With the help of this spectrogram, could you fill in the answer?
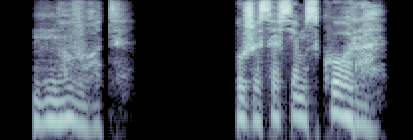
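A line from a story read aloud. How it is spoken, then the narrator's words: Whisper. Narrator (Russian): прошептала Акулина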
